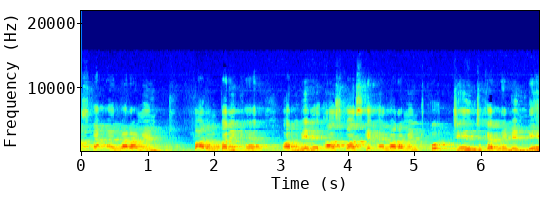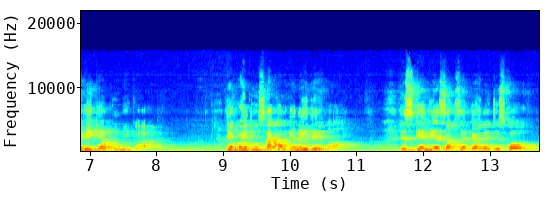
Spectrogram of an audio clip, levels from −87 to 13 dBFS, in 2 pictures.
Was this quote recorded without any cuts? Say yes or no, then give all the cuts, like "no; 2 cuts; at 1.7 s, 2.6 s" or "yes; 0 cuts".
yes; 0 cuts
